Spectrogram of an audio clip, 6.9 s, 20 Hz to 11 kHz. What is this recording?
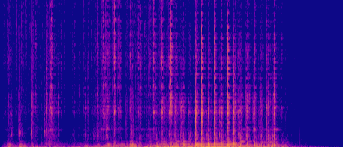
Metal Glass Objects Rattling
Rattling some metallic objects, glass as well I think. Recorded in stereo with Zoom H4 and Rode NT4.
glass, iron, metal, metallic, rattle, rattling, shake, shaker, shaking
